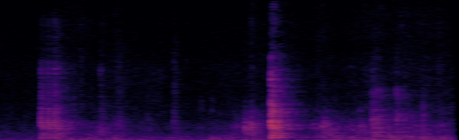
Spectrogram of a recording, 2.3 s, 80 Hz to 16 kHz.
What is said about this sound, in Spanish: No han pasado más de 10 minutos cuando oigo el sonido de la silla de tu escritorio deslizándose por el suelo.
